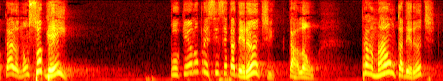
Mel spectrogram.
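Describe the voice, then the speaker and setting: A man preaching a sermon with strong emotion, moving between loud emphasis and hushed storytelling. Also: high-pitched. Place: theater hall. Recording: preaching in a hall with long reverb.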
